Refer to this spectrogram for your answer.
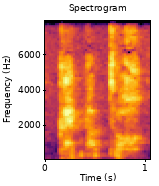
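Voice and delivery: whispered in amazement; hushed astonished whisper; awed whisper. A narrator's reading. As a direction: breathe it so as not to wake the lynx. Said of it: "fluisterde oom Nijltje".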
